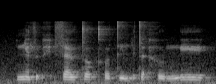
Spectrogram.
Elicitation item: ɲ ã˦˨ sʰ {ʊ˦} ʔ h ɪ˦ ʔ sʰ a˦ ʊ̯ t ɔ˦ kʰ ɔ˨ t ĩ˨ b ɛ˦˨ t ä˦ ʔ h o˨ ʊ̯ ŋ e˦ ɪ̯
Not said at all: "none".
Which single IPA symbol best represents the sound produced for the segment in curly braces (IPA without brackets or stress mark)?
ʊ˦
